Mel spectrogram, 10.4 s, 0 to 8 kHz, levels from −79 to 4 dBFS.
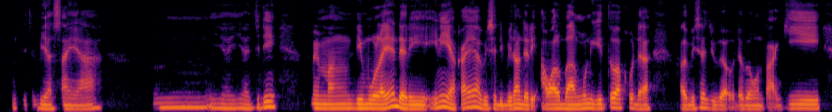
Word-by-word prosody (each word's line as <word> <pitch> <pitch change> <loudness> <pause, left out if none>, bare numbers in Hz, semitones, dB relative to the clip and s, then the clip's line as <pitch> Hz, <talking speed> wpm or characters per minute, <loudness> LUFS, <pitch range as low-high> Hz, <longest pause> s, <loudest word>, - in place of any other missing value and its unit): I - - -8
itu 105 0 -17
biasa 105 -2 -3
ya. 100 +7 -4 0.6
Mmm, 130 +1 -4
iya 115 -1 -3
iya. 115 0 -3
Jadi, 145 +5 0 0.4
memang 110 -1 +1
dimulainya 115 +6 +4
dari 100 0 +2
ini 145 +2 +3
ya, 110 - +2
Kak, 115 +4 0
ya, 150 +1 +3
bisa 105 +1 -1
dibilang 100 +2 +1
dari 100 -4 +1
awal 105 0 +3
bangun 105 +3 +2
gitu, 115 +3 +1
aku 120 0 -1
udah 100 -2 +1 0.4
kalau 95 - 0
bisa 100 +6 -1
juga 100 -4 -2
udah 90 - -4
bangun 95 -1 -2
pagi, 110 +4 -2
110 Hz, 165 wpm, -23 LUFS, 100-120 Hz, 0.6 s, dimulainya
